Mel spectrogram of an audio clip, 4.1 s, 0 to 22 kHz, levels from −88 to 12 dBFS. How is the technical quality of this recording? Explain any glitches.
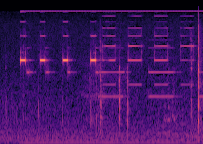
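From 0.41 s to the end there's video or display buzz: a 59.94 Hz field-rate buzz with hash, plus a 15.7 kHz line tone, sitting somewhere around 25 dB under the sound, picked up from a screen or video cable.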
